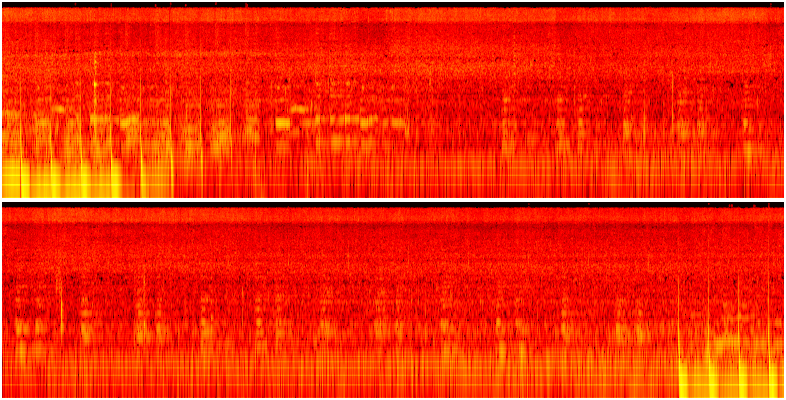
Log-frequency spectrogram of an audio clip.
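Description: Chicken pieces sizzling steadily as they fry in hot oil in a pan, stirred now and then, under background music with a bass beat that drops out after about three seconds.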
